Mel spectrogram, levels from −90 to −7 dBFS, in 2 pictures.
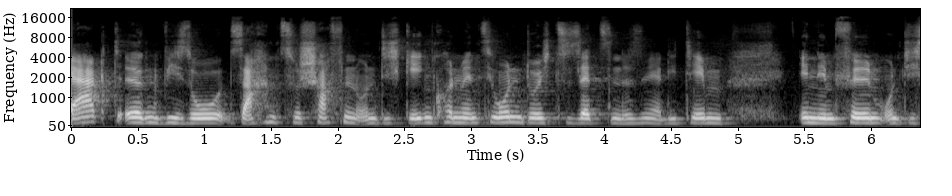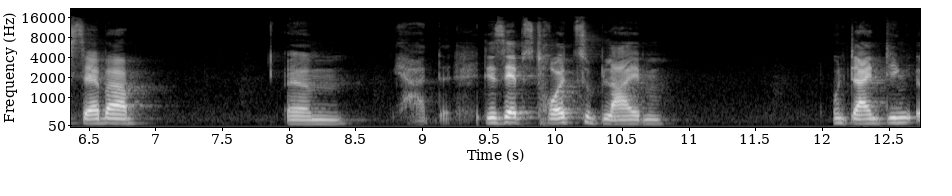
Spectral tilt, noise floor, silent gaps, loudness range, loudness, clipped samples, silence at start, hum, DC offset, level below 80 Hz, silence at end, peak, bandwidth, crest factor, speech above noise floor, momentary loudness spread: -4.5 dB/octave; -69 dBFS; none; 3 LU; -26 LUFS; under 0.1%; 0 s; none; under 0.1%; -80 dBFS; 0 s; -4 dBFS; 15 kHz; 24 dB; 43 dB; 20 LU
